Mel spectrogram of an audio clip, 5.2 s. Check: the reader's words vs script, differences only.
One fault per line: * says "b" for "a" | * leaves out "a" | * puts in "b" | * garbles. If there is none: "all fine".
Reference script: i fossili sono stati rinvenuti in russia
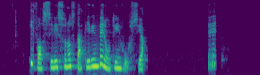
all fine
